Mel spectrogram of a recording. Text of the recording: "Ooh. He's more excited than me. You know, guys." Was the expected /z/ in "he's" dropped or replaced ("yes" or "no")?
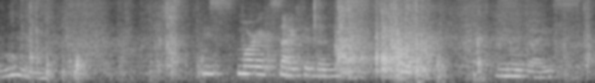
yes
